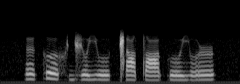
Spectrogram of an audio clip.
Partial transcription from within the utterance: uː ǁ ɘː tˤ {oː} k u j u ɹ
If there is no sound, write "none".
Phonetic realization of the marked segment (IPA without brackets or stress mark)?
oː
